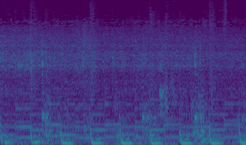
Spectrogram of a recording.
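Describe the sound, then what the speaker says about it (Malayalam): Green chilies and tomatoes sautéing in a pan for a thick chickpea masala gravy, with loud sizzling and rhythmic scraping stirs from a spatula repeating about every half second, close up and without voices. "അതോടൊപ്പം തന്നെ പച്ചമുളക് ഇതൊന്ന് വഴറ്റാം."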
